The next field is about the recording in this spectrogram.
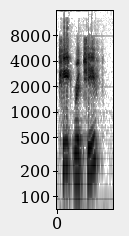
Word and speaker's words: Piet Retief: His granddaughter was there at the laying of the cornerstone of the Voortrekker Monument, along with the great-granddaughter, and help me with the pronunciation, of Piet Retief. – Yes, that's perfectly correct pronunciation.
